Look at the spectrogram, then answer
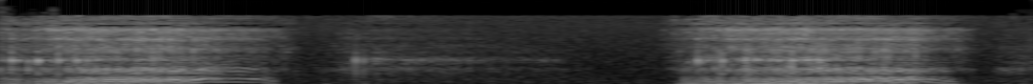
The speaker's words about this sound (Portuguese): Saciado seu apetite, o lobo deitou na cama, dormiu e começou a roncar muito alto.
